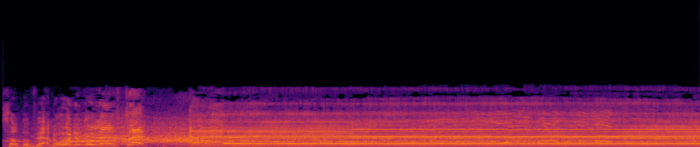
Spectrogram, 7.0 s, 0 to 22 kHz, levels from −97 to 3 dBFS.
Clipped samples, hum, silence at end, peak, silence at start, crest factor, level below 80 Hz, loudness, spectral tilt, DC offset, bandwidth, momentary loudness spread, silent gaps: under 0.1%; none; 0 s; -8 dBFS; 0 s; 16 dB; -58 dBFS; -24 LUFS; -3 dB/octave; under 0.1%; 9.4 kHz; 3 LU; none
